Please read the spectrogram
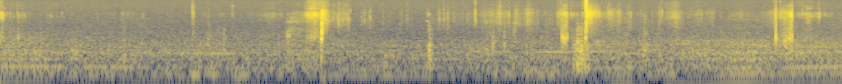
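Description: MAN TGX truck's diesel engine running steadily at low speed, heard from inside the cab, with a few short sharp clicks or knocks scattered through.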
